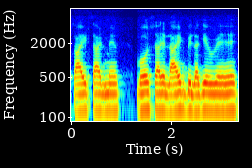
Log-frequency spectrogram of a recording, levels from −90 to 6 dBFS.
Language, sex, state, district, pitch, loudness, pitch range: Hindi, male, Jharkhand, Deoghar, 130 Hz, -13 LUFS, 125-130 Hz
